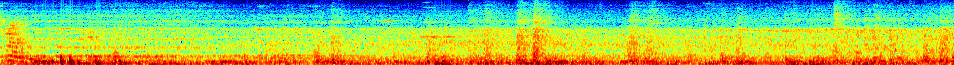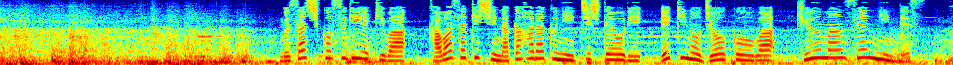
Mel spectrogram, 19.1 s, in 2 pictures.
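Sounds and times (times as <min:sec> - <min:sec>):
train wheels rumbling on rail: 0:00.0 - 0:19.0
sharp clacks of wheels: 0:04.2 - 0:12.3.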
